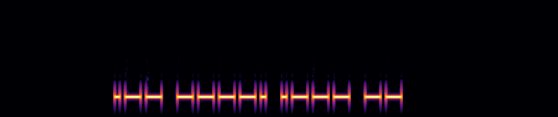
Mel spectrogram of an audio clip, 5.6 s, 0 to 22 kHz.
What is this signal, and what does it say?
Morse code, heard as a keyed tone, about 22 wpm, 700 Hz. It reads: W9JM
